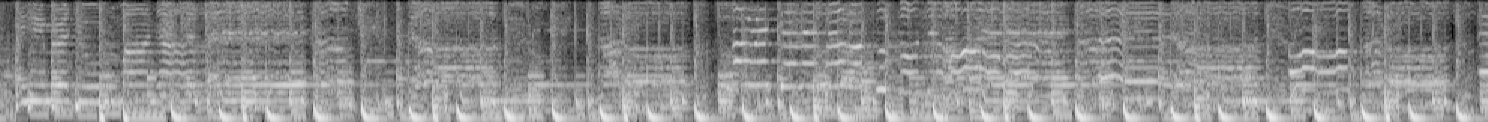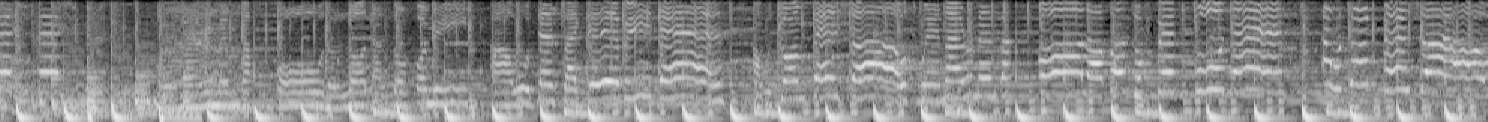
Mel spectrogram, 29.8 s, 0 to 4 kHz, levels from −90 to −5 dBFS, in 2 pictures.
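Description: Nothing in this audio is technically wrong, and no faults can be heard anywhere in it.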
